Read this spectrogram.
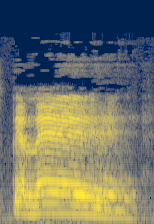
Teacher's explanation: Vejam que esse ele vai como se fosse um eco. Isso porque a sílaba lé é a sílaba tônica, a sílaba que pode ser prolongada.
